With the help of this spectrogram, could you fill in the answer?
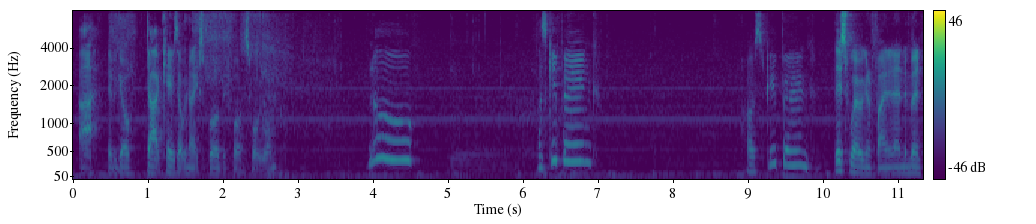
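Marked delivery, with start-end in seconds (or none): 3.9-9.8 housekeeping call. Pretend. Calling into a dark cave.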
